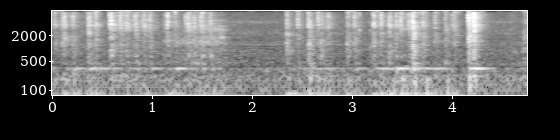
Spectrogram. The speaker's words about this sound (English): You typing is very loud. oh, I'm sorry, guys. I forgot that, like, you know, I have this really great keyboard that it's like a mechanical keyboard, so I like feeling the typing.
